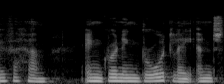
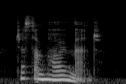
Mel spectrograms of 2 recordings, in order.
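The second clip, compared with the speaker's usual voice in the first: wary, distrustful, suspicious, pitched up; 6 semitones higher than usual. The Hexchecker joins the group and speaks up, suspicious. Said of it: "she said suspiciously".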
